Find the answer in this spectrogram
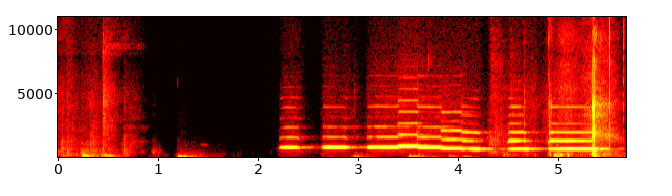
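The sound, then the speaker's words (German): A recorder flute plays a short stepwise melody of clear, sustained high notes, moderately loud, after a brief stretch of faint background noise and rustling. “Cool, eine Blockflöte.”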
